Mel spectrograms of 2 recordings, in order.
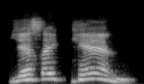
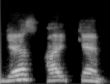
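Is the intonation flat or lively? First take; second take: lively; flat. First: The voice moves up and down with energy. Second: The voice stays flat and level throughout. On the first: The speaker calls it right. "Intonation is, yes, I can" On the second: The speaker calls it wrong. "here you don't say, yes, I can. That is not intonation"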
